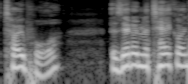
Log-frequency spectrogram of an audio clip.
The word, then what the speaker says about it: Taupō: If it's not Taupo, but it's Taupō, is that an attack on you personally?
